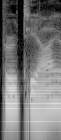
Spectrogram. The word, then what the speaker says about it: Brutii: Is it Brutii or is it Bruti? I've always thought it's I, or EI, is the pronunciation of the family names, like Julii, Scipii, Brutii. But in the game they say Bruti, they don't say Scipii. Maybe it is EI.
